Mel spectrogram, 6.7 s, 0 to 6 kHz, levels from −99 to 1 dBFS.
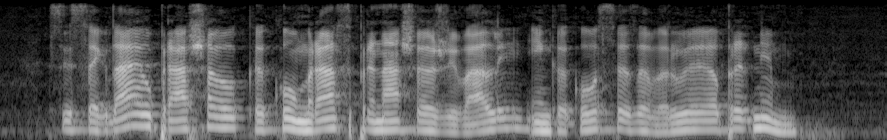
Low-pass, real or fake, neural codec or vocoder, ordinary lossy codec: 5.4 kHz; fake; codec, 16 kHz, 8 kbps, FreqCodec, larger model; none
